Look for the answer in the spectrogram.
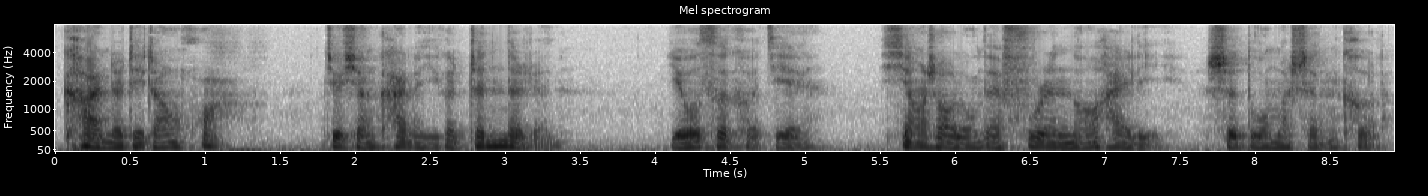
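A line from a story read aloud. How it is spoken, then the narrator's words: Sighing. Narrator (Chinese): 项少龙叹道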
